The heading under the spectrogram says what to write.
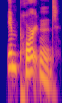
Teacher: and then at the end we have a stopped T important there's no T that we actually speak at the end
